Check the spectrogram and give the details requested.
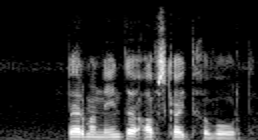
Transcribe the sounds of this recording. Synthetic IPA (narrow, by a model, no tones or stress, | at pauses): pærmɐnɛntəʔɐfskəjtχəvɑːrt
